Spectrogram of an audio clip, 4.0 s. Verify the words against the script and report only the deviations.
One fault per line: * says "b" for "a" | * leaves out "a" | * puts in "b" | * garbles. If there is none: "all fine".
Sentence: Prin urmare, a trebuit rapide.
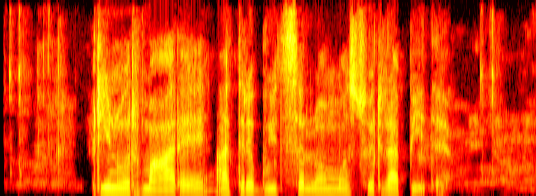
* puts in "să luăm măsuri"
